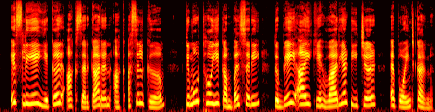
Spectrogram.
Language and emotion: Kashmiri, neutral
